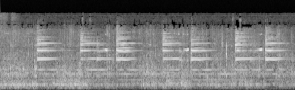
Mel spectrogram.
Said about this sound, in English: Yeah, he's ringing the bell like he's crazy.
